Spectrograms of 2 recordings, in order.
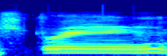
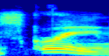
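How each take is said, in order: First: The word begins with a clear 'str' sound. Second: The word begins with a 'skr' sound. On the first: "like I normally do over there on TikTok" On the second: "I'm saying scream"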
